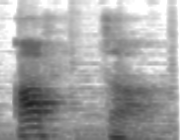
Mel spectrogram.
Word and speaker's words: after: Ah, cuando tengo ER, especialmente al final de palabra, se pronuncia como una A, como A, una A larga. Por ejemplo, after, after. ¿Vale? After. Es verdad que en algunos acentos, como el americano o el irlandés, la R sí que se pronuncia y suena más como after, after. De todas formas, yo te lo pronuncio como un británico.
